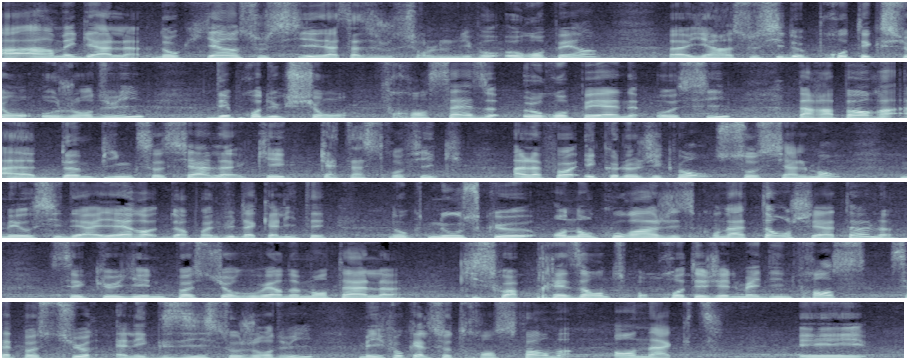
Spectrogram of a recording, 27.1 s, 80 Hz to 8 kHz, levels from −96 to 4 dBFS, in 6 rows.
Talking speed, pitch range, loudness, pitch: 215 wpm, 125-155 Hz, -20 LUFS, 140 Hz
